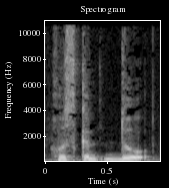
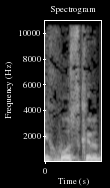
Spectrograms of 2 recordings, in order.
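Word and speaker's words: Hüsker Dü: Jeste, moja čerka je pre neki dan ukucala to i na Wikipediji ima onaj izgovor i kaže se Husker Du, čak se ovo ni Du ne čuje baš. Znači Husker Du je definitivno, da, to je danski i oni izgovaraju Husker.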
